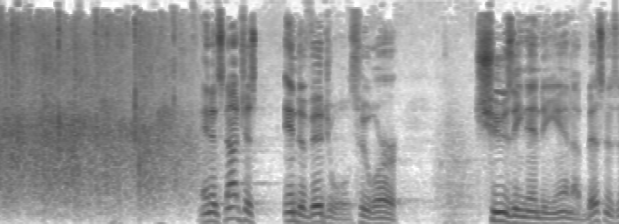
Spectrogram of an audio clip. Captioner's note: applause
